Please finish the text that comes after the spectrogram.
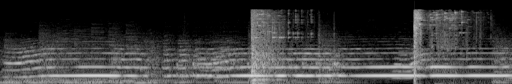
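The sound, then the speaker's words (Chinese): Two loud, sharp crashes of jars smashing as soldiers break the jars in their hands, a couple of seconds apart, ring out over a steady, droning horn blast as the soldiers blow their horns, at night. “接下来所有的士兵都吹起了角，打碎了他们手中的瓶子， 点起了火把。”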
